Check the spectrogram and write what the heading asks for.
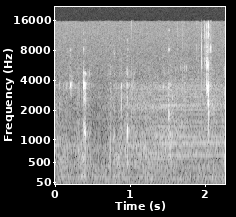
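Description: A few faint, sparse crackles of flaky croissant pastry being pulled apart by hand.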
